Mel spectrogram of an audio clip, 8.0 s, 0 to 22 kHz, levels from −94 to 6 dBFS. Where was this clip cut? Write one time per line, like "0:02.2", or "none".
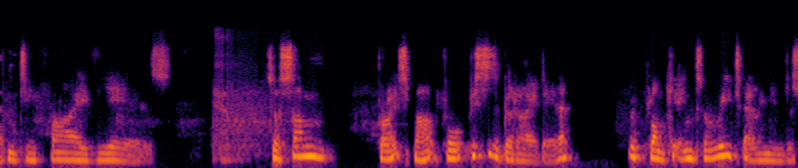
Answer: none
